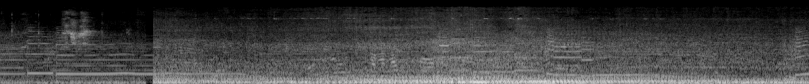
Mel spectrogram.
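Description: Background music, then, about a second and a half in, the sound of a small motor scooter riding past close by: its engine grows louder to a peak near the middle and fades as it moves away.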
